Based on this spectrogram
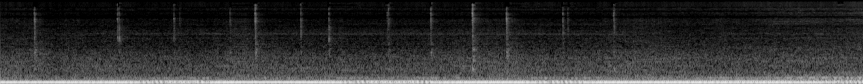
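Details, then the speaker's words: J35 V6 sandrail warming up at idle after a radiator fill, with a low battery on charge, oil pressure present and old-smelling fuel. Steady, even low rumble with no knocks or misses; healthy. "So we're gonna let it warm up here for a little bit and get the fans to come on."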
